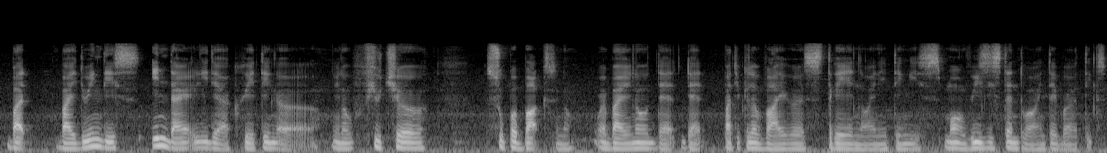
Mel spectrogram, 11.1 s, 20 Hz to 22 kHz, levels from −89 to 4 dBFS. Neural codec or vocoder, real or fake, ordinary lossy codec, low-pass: none; real; none; none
